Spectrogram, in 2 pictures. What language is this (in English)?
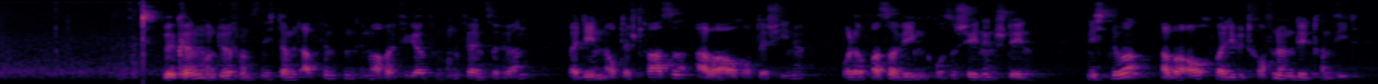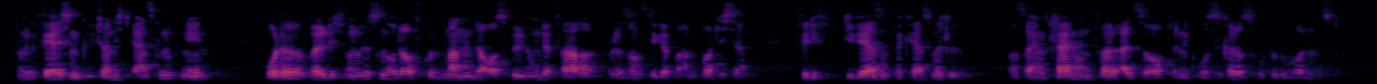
German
